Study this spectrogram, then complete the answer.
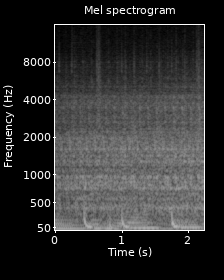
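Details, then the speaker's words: Kia Soul after cam and crank position sensor replacement (codes P0014, P0016): rough idle with heavy irregular thumps about every 0.6 s. It sounds worse, and the knock came from no oil on the dipstick. It idled much better once refilled. "still sounds weird though guys [Applause] I don't know sounds worse he might have some bigger issues"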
